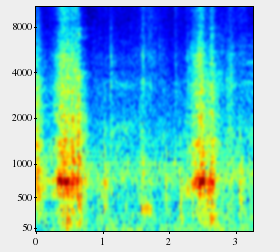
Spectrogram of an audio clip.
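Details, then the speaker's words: British Seagull outboard, non-running, hand-pulled with cord: two rough dry grinding rasps; a big chunk of metal missing, drive shaft gritty and moving badly. Source suspected, not confirmed. "so that that's okay there's there's a little bit of grinding going on a big chunk of metal missing out that there the drive shaft sounds a bit gry really not liking how that moves around"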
